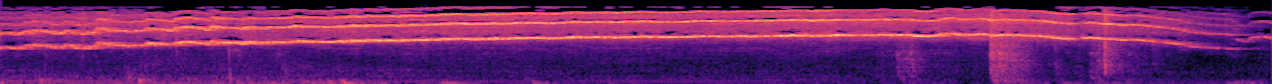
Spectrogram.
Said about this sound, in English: I think I hear my teapot rising.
